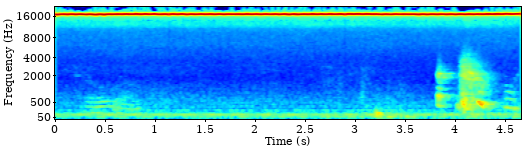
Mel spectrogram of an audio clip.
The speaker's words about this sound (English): Excuse me. I don't have a cold. I just sort of sneeze sometimes.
